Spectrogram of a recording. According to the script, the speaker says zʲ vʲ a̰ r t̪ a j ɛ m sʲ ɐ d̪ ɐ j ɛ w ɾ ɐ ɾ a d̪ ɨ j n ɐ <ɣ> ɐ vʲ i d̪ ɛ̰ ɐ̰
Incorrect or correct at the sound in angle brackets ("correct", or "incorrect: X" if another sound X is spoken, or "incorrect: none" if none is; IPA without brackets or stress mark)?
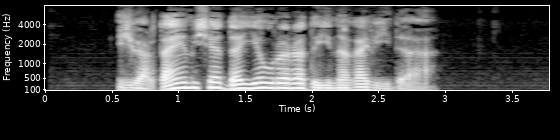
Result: correct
